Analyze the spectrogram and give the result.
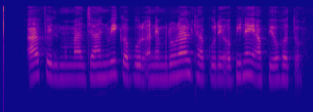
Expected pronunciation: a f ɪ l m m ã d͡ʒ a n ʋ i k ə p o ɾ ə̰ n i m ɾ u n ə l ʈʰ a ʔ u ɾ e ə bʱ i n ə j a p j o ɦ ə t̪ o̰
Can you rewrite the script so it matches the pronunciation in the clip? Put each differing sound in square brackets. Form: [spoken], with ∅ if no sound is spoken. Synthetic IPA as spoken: a f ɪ l m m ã d͡ʒ a n ʋ i k ə p [u] ɾ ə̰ n [e] m ɾ u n [a] l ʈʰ a [k] u ɾ e ə bʱ i n ə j a p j o ɦ ə t̪ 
